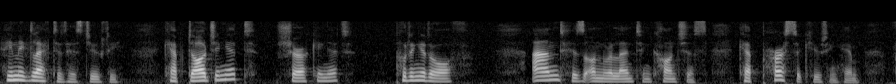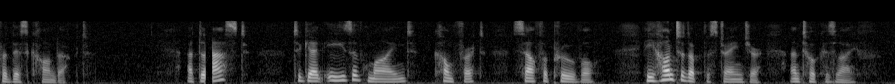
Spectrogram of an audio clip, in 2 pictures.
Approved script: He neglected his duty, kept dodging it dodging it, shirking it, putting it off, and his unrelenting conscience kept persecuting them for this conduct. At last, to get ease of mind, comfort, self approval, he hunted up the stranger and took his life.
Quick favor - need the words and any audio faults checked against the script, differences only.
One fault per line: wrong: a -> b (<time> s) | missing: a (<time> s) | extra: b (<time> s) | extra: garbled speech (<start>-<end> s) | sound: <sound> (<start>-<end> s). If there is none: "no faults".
missing: dodging it (2.6 s)
wrong: them -> him (8.4 s)
sound: dropout (11.0-11.1 s)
